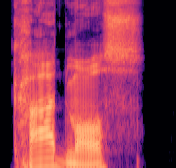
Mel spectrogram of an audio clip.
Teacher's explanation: only has two syllables and the accent is on the first syllable · And the reason for that is the placement of the accent in the previous word. The previous word, kadmos, only has 2 syllables, and the accent is on the first syllable, so it's pronounced kadmos, and so together, kadmos and a me form a single syllable counting unit.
